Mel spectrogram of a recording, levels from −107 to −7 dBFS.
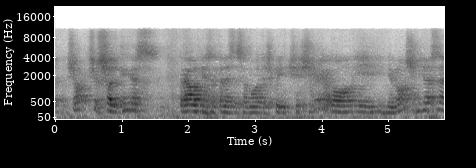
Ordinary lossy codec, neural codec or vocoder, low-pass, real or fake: AAC, 32 kbps; codec, 24 kHz, 0.9 kbps, DualCodec; 10.8 kHz; fake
